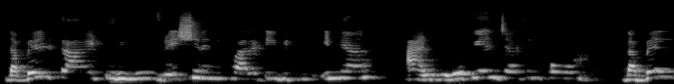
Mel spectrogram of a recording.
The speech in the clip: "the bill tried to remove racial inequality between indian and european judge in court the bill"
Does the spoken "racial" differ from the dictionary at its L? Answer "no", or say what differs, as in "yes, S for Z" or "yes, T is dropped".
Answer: yes, N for L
